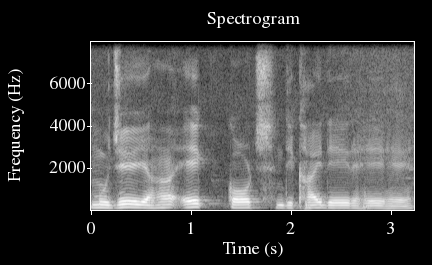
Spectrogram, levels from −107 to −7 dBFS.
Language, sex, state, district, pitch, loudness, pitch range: Hindi, male, Arunachal Pradesh, Papum Pare, 130 Hz, -14 LUFS, 120-135 Hz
